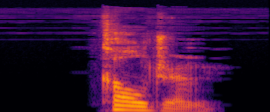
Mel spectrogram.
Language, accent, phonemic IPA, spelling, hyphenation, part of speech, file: English, Australia, /ˈkɔːl.dɹən/, cauldron, caul‧dron, noun, En-au-cauldron.ogg
- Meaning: 1. A large bowl-shaped pot used for boiling over an open flame 2. A type of encirclement 3. An unsettled or difficult situation or place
